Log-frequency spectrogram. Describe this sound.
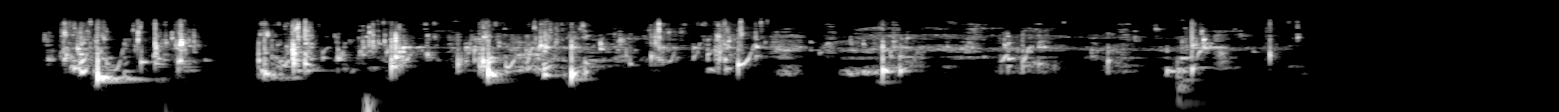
Sound effects > Natural elements and explosions
Stirring Water Free
Water in a pot being stirred.
liquid, pot, stirring, bowl, water, stir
